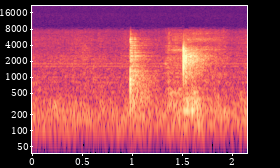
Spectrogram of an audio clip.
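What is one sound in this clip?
A snooker cue strikes the cue ball.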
